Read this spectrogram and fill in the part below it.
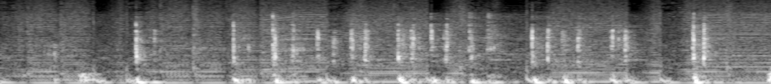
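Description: A computer keyboard is typed on nearby in irregular bursts of crisp key clicks separated by short pauses, with no one talking.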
